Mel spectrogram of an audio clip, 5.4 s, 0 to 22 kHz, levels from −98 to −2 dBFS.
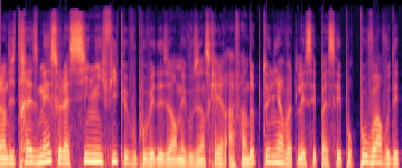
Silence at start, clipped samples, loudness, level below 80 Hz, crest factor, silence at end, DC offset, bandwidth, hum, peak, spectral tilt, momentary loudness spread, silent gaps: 0 s; 0.2%; -12 LUFS; -36 dBFS; 12 dB; 0.05 s; under 0.1%; 17 kHz; none; 0 dBFS; -5.5 dB/octave; 5 LU; none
